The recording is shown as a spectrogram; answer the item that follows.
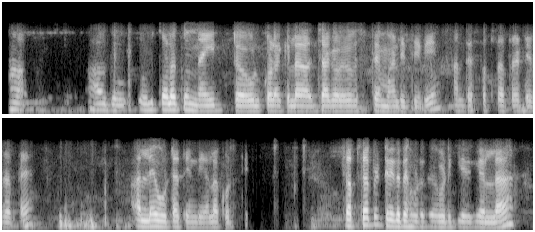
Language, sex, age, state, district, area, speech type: Kannada, male, 45-60, Karnataka, Tumkur, rural, conversation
